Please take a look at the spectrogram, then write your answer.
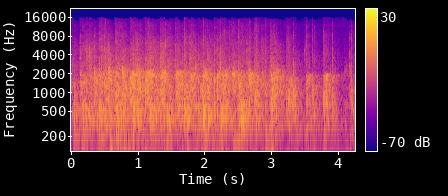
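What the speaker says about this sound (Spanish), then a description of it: "lo dejamos con el aplauso de cada uno de ustedes para poder recibir a Mr." Audience applause at a lecture on desalination plants, steady dense clapping sustained throughout at moderate loudness, welcoming a speaker to the stage.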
